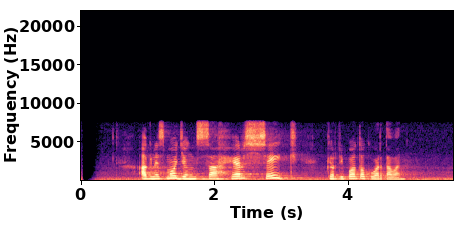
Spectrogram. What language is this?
Sundanese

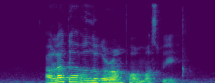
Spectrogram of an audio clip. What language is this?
English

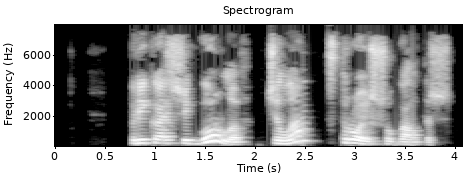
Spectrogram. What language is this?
Mari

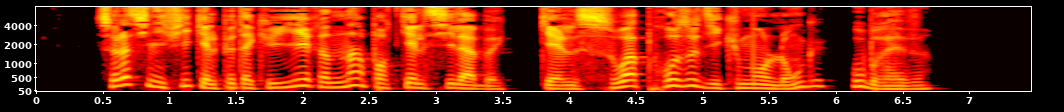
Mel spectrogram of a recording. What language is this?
French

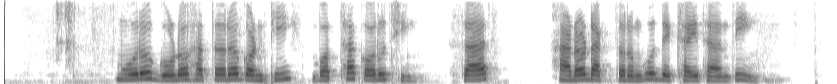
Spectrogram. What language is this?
Odia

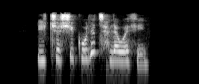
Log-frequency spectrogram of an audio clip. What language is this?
Kabyle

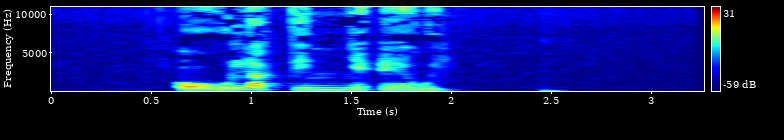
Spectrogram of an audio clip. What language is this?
Guarani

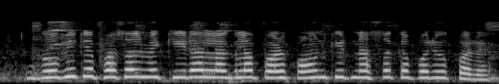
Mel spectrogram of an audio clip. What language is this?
Bhojpuri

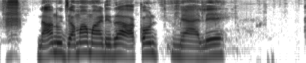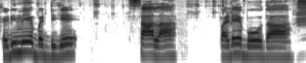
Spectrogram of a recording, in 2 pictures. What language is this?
Kannada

